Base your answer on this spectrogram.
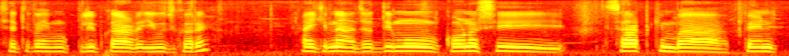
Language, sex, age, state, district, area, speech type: Odia, male, 45-60, Odisha, Nabarangpur, rural, spontaneous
